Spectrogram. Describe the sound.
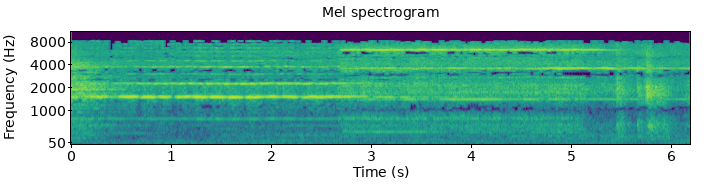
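A telephone ringing in the middle of the night gives a steady, shrill electronic tone with a pulsing start. Partway through it changes to a different pitch pattern and continues without any voices.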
